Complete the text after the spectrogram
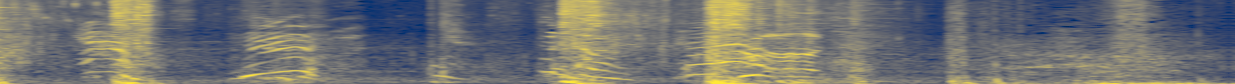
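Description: Sword blows land with heavy thuds.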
